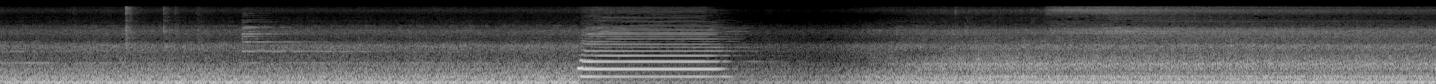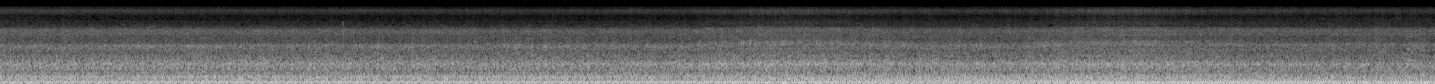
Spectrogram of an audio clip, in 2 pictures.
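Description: Passenger train at a station, a steady low rumble throughout. About six seconds in, one long train horn blast lasting about a second and a half. Later the diesel engine of locomotive 4213, an Alsthom AD24C, runs beside the platform, its rumble growing louder near the end.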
